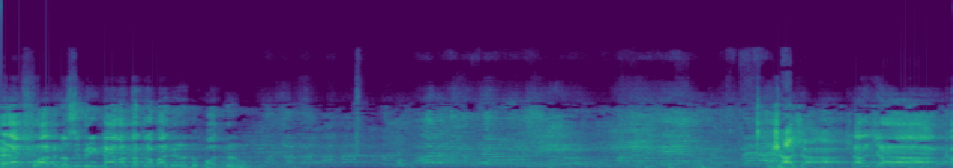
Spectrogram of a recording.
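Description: A man sings into a microphone, close by.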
